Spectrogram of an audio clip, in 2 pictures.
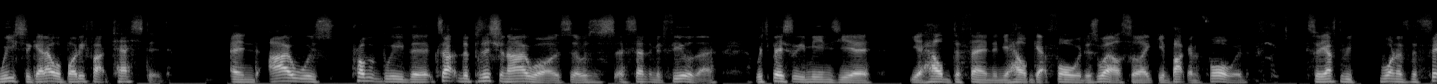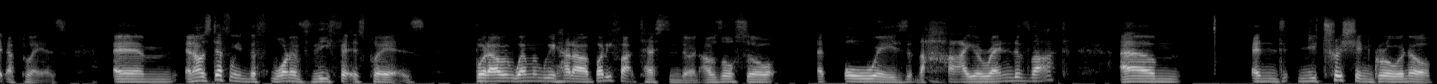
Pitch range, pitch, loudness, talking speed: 115-145 Hz, 125 Hz, -25 LUFS, 190 wpm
